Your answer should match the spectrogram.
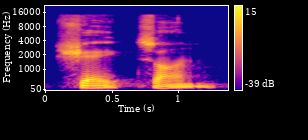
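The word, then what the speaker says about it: Chiasson: to get this right your name is spelled c-h-i-a-s-s-o-n and phonetically i'm told it's pronounced shay son is that correct that can't be correct what kind of name is that it is a french name okay and the pronunciation is on that last syllable huh that's all thank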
